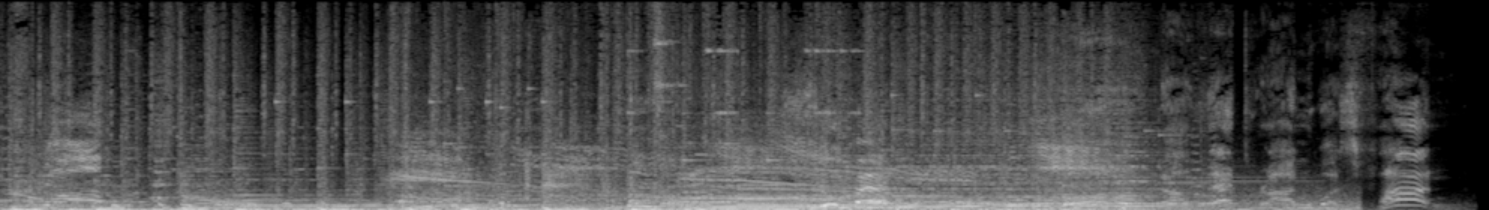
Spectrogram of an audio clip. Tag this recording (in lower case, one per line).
speech
music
